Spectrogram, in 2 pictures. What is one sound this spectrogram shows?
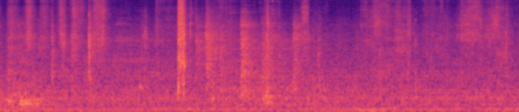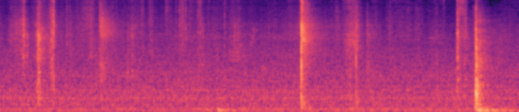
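Playing cards shuffle and tap against each other in the hands.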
